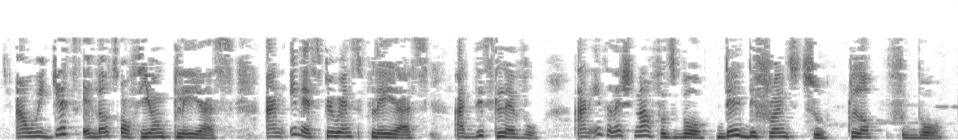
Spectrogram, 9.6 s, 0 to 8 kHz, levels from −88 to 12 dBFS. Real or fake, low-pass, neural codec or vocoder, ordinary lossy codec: real; 7.2 kHz; none; MP3, 24 kbps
